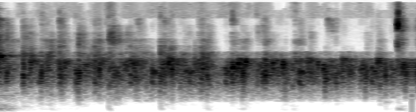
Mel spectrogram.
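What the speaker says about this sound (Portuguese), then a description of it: "a quem eu peço uma salva de palmas" Applause from an audience at a university event for the philosopher Helena Teodoro: a continuous, somewhat muffled patter of many hands clapping, steady from start to finish.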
